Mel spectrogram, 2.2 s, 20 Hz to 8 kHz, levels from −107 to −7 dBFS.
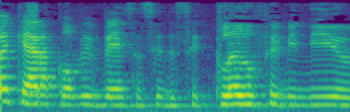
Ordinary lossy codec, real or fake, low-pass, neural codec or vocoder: none; real; 7.2 kHz; none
